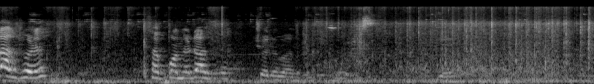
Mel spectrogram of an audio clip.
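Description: Pigeons flap their wings.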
